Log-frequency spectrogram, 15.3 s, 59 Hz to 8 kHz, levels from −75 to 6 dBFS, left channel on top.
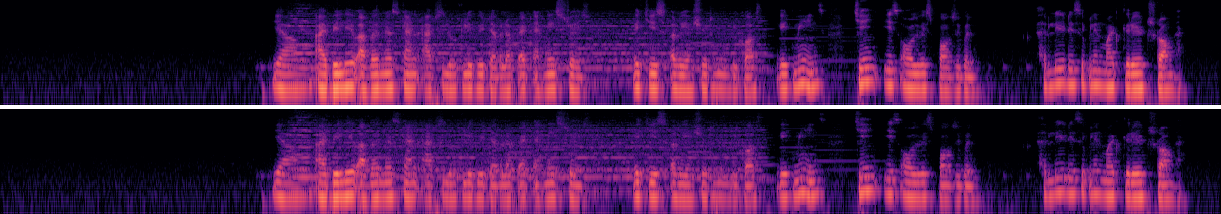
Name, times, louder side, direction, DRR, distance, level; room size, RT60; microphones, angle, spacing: voice 1, 3.4-7.4 7.9-12.2 13.0-14.8, left 3 dB, 55° left, 0.5 m, -26 dB
sound 1, 3.5-9.7, equal, 10° right, 1.2 m, -38 dB
Wind instrument woodwind instrument, 4.8-11.5, right 1 dB, 30° left, 1.9 m, -52 dB
3.7 x 3.3 x 2.6 m
head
